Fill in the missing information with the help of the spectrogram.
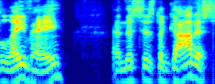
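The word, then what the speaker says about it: Laufey: modern day artist that is Le some might pronounce it lafy lafy but it's pronounced Le and this is the goddess Edition it's like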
